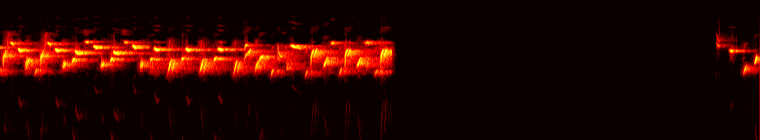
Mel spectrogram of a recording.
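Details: A European goldfinch's dense twittering song runs for about three seconds of quick chirps and liquid trills, falls silent, then resumes briefly at the end.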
